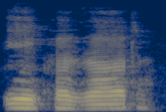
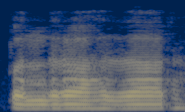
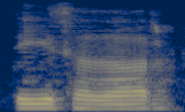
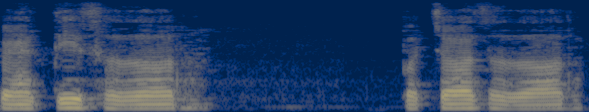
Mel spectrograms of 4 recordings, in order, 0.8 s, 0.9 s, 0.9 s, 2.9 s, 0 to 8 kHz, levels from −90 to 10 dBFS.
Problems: low volume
